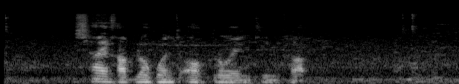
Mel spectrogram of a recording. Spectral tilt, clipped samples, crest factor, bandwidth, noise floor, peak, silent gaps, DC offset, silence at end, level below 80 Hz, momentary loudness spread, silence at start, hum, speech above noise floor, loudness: -6.5 dB/octave; under 0.1%; 22 dB; 11.5 kHz; -50 dBFS; -6 dBFS; none; under 0.1%; 0 s; -52 dBFS; 24 LU; 0.05 s; none; 24 dB; -26 LUFS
